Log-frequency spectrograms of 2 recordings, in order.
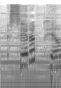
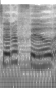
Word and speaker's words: Cetaphil: I'm going to start with my setup setup setup pill how you pronounce it but anyway it's Cetaphil and it says um gentle skin cleanser for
